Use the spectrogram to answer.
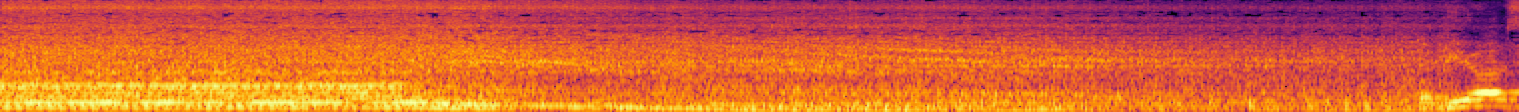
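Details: Bajaj Pulsar single-cylinder after a scissor gear modification to cure timing chain and engine noise: ticks over evenly with no chain rattle or gear clatter, then the revs sag and die away; normal idle.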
